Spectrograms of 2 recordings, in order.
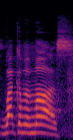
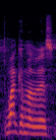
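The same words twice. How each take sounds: First: The name is said in a posh-sounding way. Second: The name is said in a plain, ordinary way.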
